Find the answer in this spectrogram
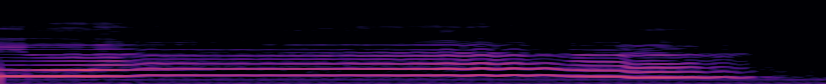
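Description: A young woman's solo voice singing unaccompanied into a handheld microphone, holding long notes with a slight vibrato. Near the end it steps down to a lower note and stops.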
